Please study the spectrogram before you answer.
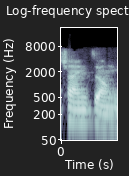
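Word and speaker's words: Kengtung: that it's got two different spellings but it's pronounced chime dong and this is a nice isolate town in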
